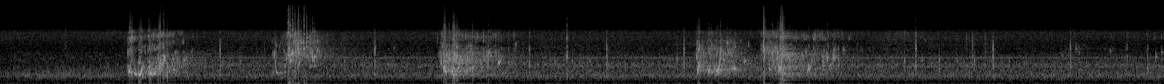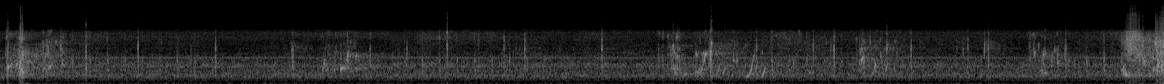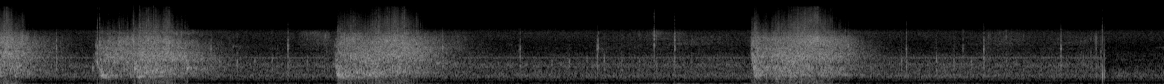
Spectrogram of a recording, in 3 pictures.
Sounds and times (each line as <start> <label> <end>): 1.2 splashes from a hotel pool 2.0
22.0 splashes from a hotel pool 25.6
26.6 splashes from a hotel pool 28.0
30.8 splashes from a hotel pool 32.1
